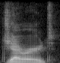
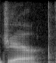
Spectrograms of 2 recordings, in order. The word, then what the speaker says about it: Gerard: Gerard, and it's generally shortened to Jer. A little bit difficult for some people to pronounce. Gerard or Jer. Kind of a bit like Jar or Jer. Yeah, Jared. It's a German name originally. would be what it is, but there's lots of different versions.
